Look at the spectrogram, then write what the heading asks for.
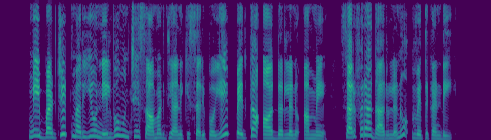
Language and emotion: Telugu, neutral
